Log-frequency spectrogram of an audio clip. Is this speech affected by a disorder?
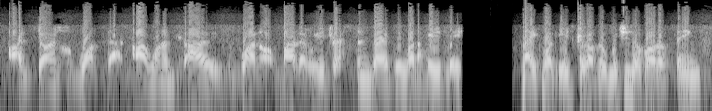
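No.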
